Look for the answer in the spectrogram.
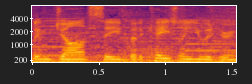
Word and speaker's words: John C.: On one last note, there's a debate on how the name John C. is pronounced, with some pronouncing it John's.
